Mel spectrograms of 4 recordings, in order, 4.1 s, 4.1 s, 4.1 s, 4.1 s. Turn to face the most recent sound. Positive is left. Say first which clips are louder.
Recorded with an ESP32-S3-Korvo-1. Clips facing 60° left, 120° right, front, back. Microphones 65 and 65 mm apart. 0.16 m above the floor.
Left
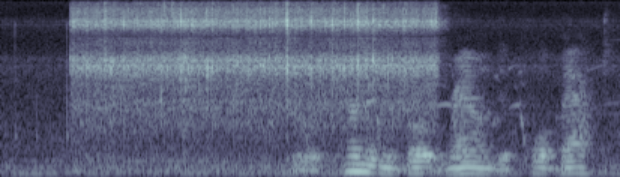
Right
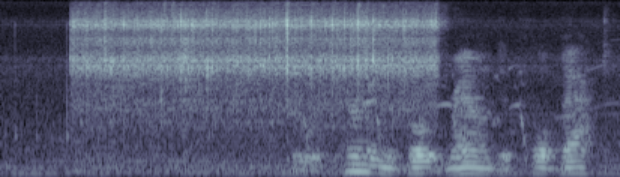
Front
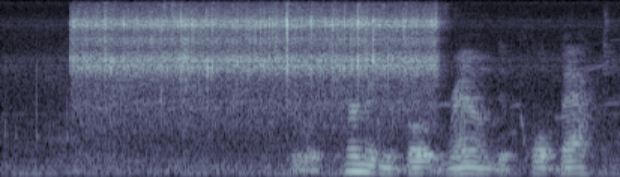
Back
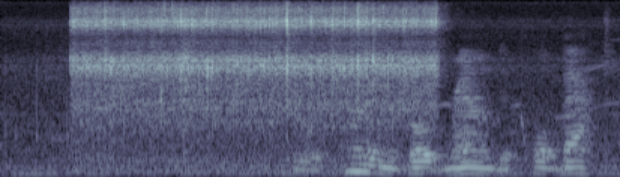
# left 3 dB, front 1 dB
turn(degrees=5)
